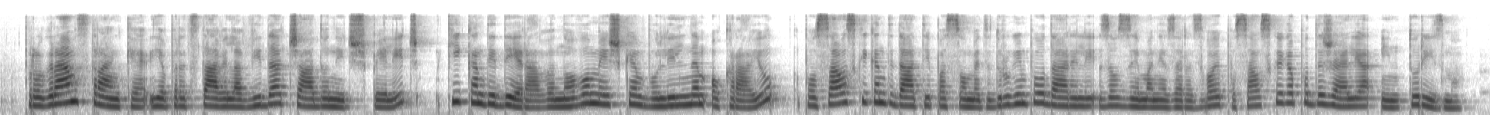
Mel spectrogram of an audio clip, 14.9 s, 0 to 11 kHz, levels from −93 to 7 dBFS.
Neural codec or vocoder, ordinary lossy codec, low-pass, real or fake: none; none; 7.2 kHz; real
